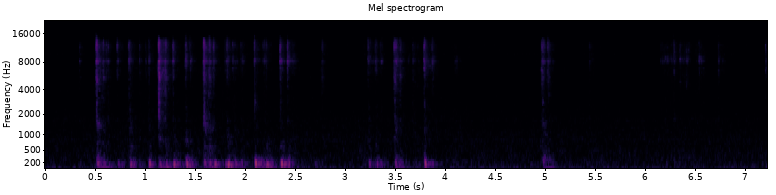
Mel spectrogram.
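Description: Fingertips type on the keys of a black plastic laptop keyboard. Quick, uneven bursts of soft clicks, each with a low thud and a bright tick, come in two clusters with short pauses between them. A single louder keystroke follows after a gap, and a few faint taps trail off at the end.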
